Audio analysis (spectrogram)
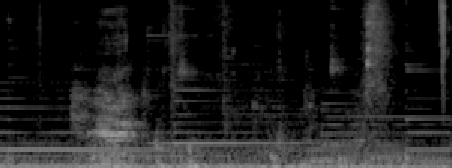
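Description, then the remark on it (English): Dogs play indoors, with short yips, low growly scuffling and a soft whimper breaking through a steady hum, continuous over a few seconds. “And of course the dogs are going to play in here.”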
